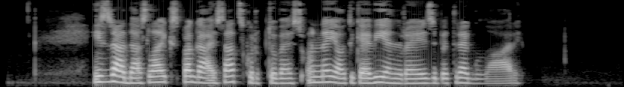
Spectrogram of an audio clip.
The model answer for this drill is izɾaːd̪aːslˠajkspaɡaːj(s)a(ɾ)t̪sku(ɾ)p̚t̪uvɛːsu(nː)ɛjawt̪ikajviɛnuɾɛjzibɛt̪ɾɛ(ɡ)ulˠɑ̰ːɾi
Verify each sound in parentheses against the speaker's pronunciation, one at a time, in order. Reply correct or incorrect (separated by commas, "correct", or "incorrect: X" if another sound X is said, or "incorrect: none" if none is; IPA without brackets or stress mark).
correct, incorrect: none, correct, correct, correct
